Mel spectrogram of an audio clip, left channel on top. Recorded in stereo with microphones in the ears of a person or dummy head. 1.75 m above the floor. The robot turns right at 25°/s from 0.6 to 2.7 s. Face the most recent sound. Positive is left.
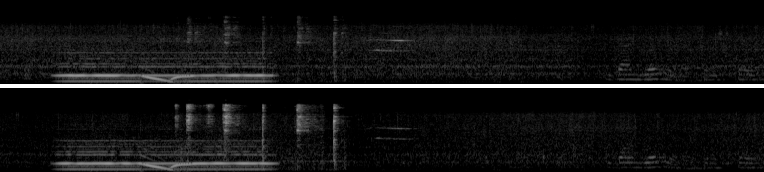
turn(degrees=80)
